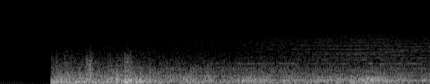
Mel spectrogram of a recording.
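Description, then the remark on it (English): A sudden, loud rumble of thunder during a thundersnow storm in Chicago erupts after a brief silence and rolls on continuously, deep and heavy, with a steady wash of wind or storm noise beneath it. “You can have your $500 million jackpot in Powerball, but I'll take this thundersnow.”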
